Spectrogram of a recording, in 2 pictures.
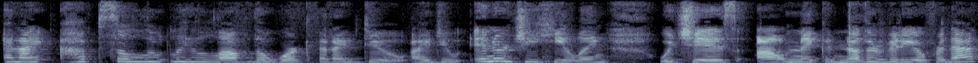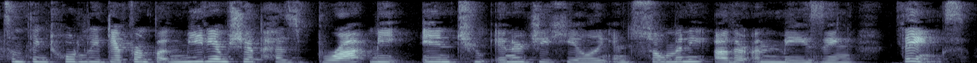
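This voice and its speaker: A woman's voice: high-pitched, fairly even intonation, a little fast. A woman in her late thirties, a medium and channel host, talking earnestly and chattily straight to her viewers. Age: 30s. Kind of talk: casual talk to camera.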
